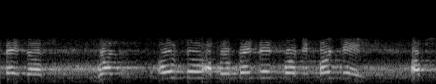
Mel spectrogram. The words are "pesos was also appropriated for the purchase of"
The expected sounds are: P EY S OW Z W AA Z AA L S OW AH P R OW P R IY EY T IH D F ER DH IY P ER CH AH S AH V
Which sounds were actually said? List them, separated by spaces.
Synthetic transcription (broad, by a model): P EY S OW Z W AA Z AA L S OW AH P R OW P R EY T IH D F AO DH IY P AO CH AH AH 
